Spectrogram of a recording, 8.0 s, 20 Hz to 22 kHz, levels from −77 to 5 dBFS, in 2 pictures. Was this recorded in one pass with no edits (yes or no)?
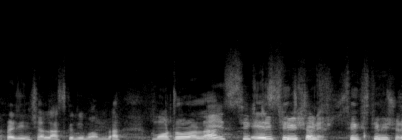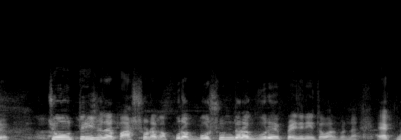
yes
